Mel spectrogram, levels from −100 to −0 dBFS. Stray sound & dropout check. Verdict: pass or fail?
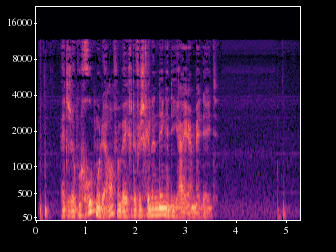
pass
